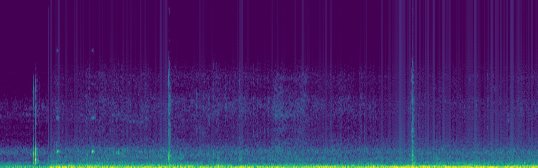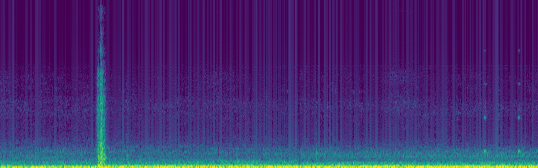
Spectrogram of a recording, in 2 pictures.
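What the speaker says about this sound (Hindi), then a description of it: "ये गाड़ी चल रही है" A car drives along a road with a steady low engine and road rumble close up inside the cabin, broken by a few faint clicks; no one speaks.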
